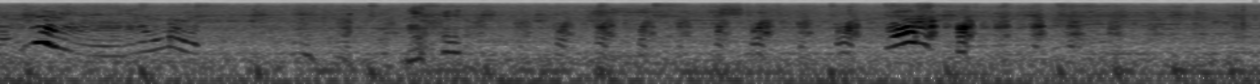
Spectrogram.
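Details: Puppy in a car while driving, giving odd vocal noises: a drawn-out arching whine at the start and another quick rising-falling squeal midway, with vehicle hum underneath throughout.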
